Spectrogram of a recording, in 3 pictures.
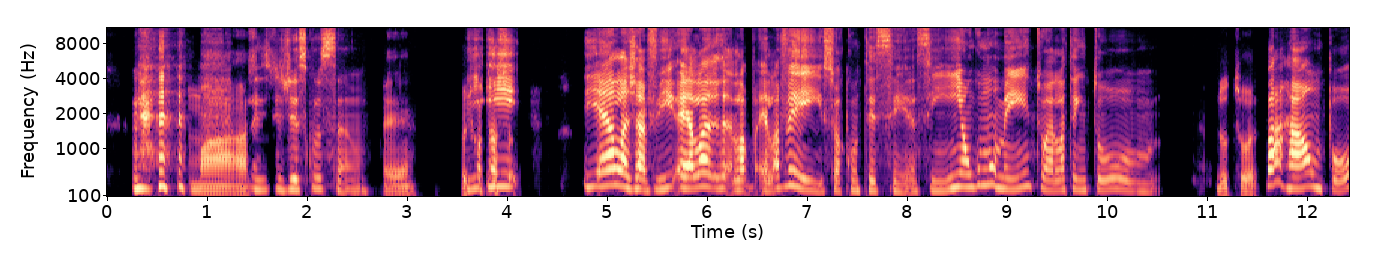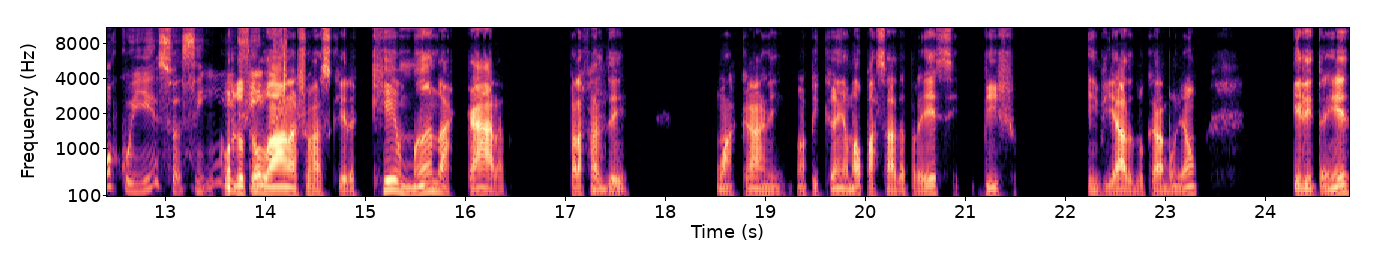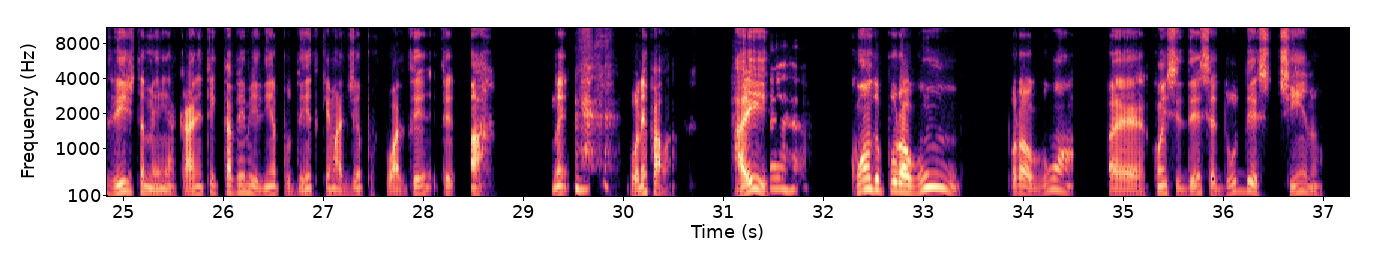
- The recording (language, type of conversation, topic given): Portuguese, advice, Como posso parar de levar críticas como um ataque pessoal?
- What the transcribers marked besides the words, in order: laugh; tapping; unintelligible speech; chuckle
